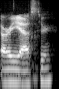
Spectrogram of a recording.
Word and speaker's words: Ari Aster: And I forget his Ari Aster.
